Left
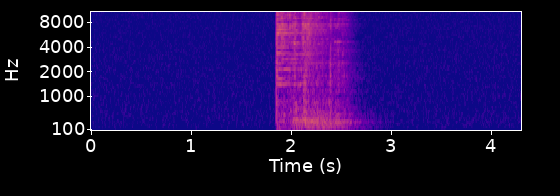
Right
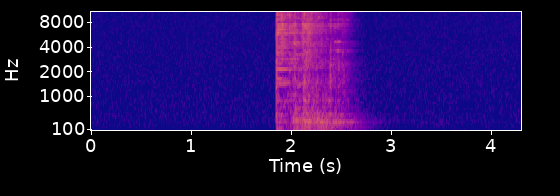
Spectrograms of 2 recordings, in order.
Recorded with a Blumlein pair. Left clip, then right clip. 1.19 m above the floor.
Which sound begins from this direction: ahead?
Breaking glass, at 1.8 s.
